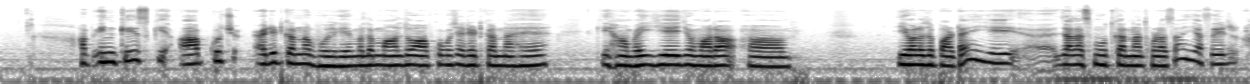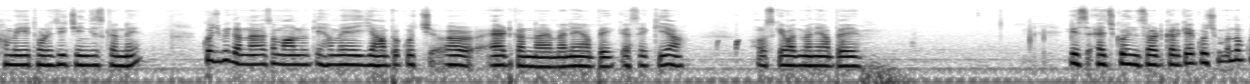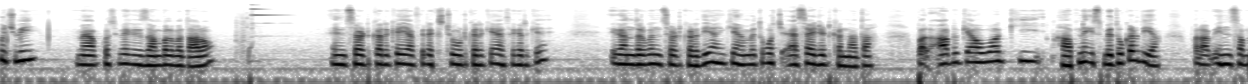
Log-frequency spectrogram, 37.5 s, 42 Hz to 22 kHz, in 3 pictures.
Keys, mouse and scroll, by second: 0.3-3.4 shift+middle drag, 4.2-4.6 scroll up 2, 4.6-5.3 shift+middle drag, 5.3-5.6 scroll up 1, 5.6 shift+middle click, 6.4 click, 6.5 Tab, 6.6 Tab, 7.2 click, 7.3 Tab, 7.6 click, 7.9 Tab, 8.1 middle click, 8.5 scroll up 2, 8.8-11.8 shift+middle drag, 14.3 shift+middle click, 14.9 click, 15.4 middle click, 15.9-16.6 scroll up 2, 16.8-18.4 drag, 18.4 ctrl+b, 20.4 click, 21.5 click, 22.3 click, 23.7 i, 28.9 e, 30.7 e, 31.8 click, 31.9 Tab, 32.2-32.8 scroll down 5, 32.9-34.2 middle drag, 34.2-35.1 scroll down 4, 35.1 scroll down 1, 37.2-37.4 shift+middle drag.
